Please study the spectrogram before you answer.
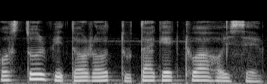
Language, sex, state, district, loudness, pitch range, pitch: Assamese, female, Assam, Kamrup Metropolitan, -15 LUFS, 170-185 Hz, 185 Hz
